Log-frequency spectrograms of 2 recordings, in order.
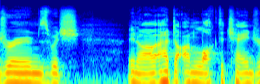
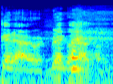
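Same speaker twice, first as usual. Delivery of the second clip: high, soft, bossy little voice. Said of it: "'cause she's like the".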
